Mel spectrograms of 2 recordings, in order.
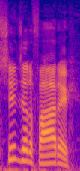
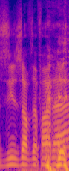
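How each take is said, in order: First: It is spoken in an Irish accent. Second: It is spoken in a French-like accent. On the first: "I can't say sins of the father without doing an Irish accent" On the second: "you'd have to say it closer to French"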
